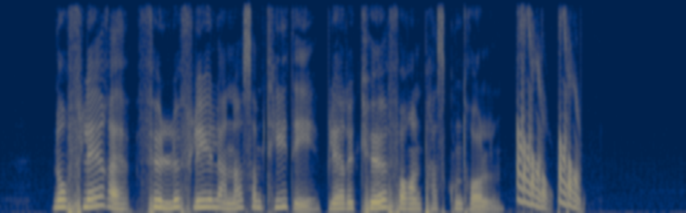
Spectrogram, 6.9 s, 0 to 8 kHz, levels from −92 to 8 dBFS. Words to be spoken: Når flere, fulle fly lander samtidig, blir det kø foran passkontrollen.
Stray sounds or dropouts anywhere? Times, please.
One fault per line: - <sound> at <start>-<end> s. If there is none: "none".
- chirp at 5.2-5.9 s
